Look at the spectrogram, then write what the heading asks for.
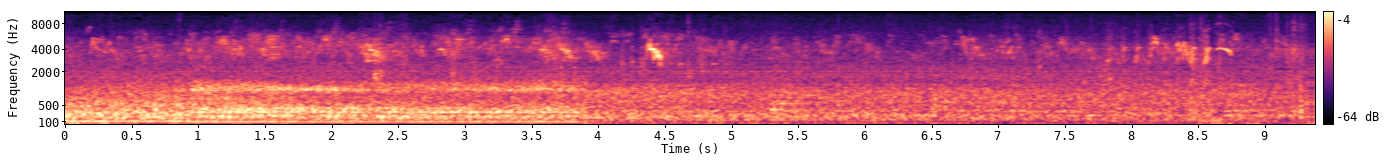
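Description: Small birds chirping in short, scattered calls over a steady low hum that stops about four seconds in, with a single click soon after.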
